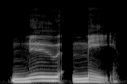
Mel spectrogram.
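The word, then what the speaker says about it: numi: This last one, new me, a feeling you create when carefully arranging small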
